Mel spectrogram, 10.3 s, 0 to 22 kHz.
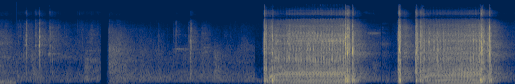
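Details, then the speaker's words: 1965 Chevrolet Corvair 110 hp engine starter tested; two bursts of whirring, rattly spin of a second or two without strong build-up; starter seems weak, owner unsure and plans to compare with a new one. "Seems a little weak, so I'm not sure. I think I'm going to go ahead and get a new one, and I'll test the new one out."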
